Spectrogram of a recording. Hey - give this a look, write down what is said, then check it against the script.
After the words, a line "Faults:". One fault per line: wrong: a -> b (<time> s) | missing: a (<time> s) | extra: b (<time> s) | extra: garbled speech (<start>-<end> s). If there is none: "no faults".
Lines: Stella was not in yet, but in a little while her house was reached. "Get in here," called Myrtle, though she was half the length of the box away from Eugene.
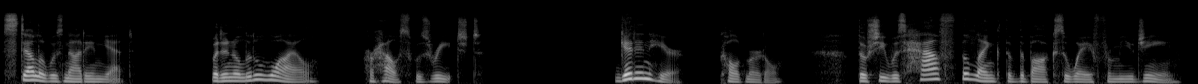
Stella was not in yet, but in a little while her house was reached. "Get in here," called Myrtle, though she was half the length of the box away from Eugene.
Faults:
no faults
